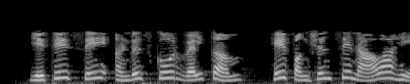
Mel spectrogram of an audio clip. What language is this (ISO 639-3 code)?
mar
